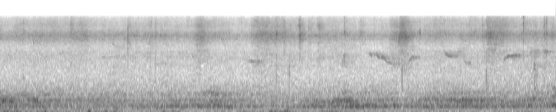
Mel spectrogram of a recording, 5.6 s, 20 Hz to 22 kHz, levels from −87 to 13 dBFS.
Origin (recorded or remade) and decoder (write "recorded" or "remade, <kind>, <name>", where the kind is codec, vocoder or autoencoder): remade, vocoder, BigVGAN v2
